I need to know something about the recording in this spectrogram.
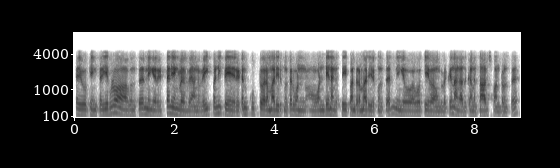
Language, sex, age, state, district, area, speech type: Tamil, male, 18-30, Tamil Nadu, Kallakurichi, rural, conversation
